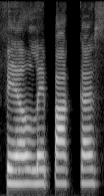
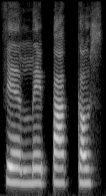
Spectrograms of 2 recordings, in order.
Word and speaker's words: Philippakos: My last name is Philippakis. So I will break it in syllables using my robot voice. Philippakis. I have 4 syllables. So my name is Philippakos.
